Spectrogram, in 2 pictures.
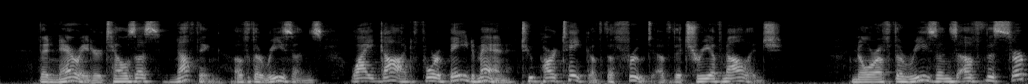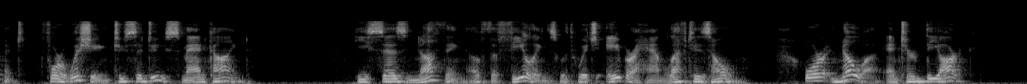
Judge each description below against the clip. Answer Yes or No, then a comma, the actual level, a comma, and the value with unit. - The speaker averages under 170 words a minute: Yes, average, 150 wpm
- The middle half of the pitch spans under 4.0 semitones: No, average, 4.9 semitones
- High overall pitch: No, low, 130 Hz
